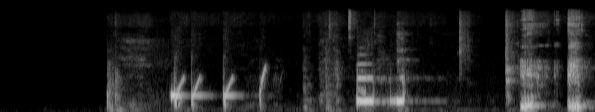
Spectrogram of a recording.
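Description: Skype sound effects from a computer: silence, then about a second in a quick run of four rising bubbly pops, followed by a short two-tone signal as a call is placed. A brief rough noise near the end.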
